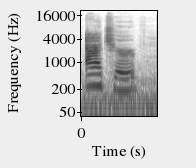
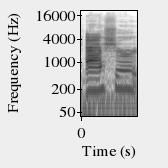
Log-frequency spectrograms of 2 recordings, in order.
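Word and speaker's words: Achor: The valley of, and actually I think it's Asher is the way it's pronounced.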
